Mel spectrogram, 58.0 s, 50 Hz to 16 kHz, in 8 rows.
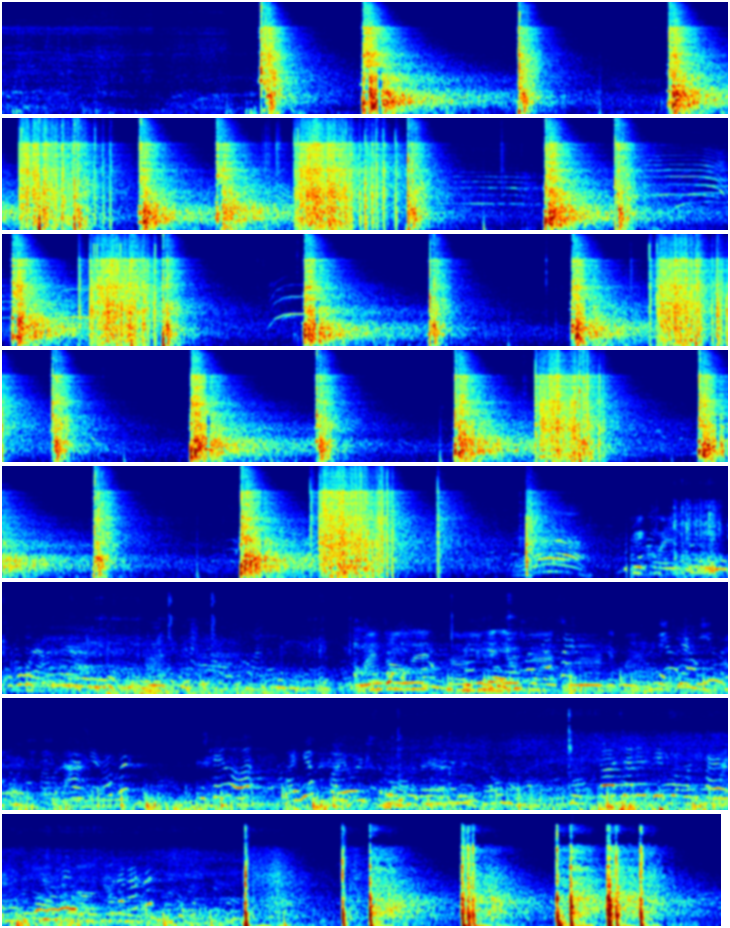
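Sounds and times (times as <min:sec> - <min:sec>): firework whistling: 0:00.0 - 0:04.0, 0:12.6 - 0:16.6
firework shots banging: 0:02.6 - 0:05.9, 0:06.6 - 0:11.9, 0:12.6 - 0:14.0, 0:14.6 - 0:16.8, 0:17.5 - 0:19.4, 0:20.2 - 0:30.6, 0:31.4 - 0:34.6, 0:53.2 - 0:58.0.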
